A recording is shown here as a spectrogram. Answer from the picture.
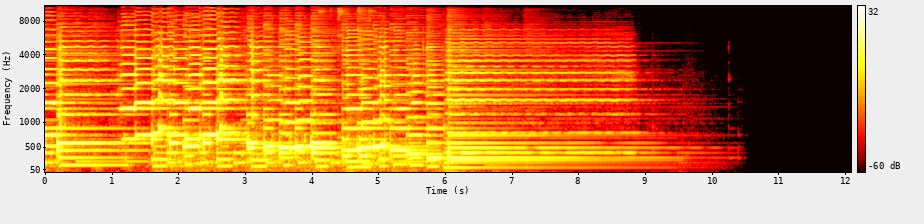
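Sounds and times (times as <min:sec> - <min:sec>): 
fiddle minuet: 0:00.0 - 0:09.5.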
